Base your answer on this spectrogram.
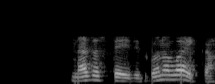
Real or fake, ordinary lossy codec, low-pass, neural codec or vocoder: real; AAC, 24 kbps; 3.6 kHz; none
